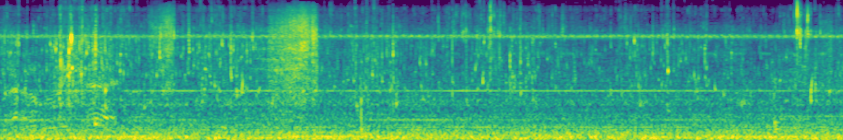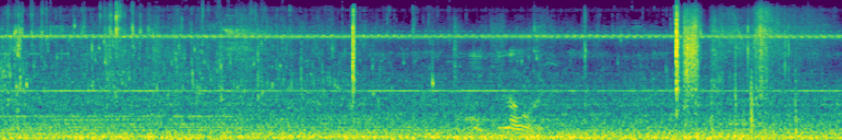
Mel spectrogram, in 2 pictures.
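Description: Steady low rumble of a fishing boat's surroundings on the water, with a faint steady high whine above it. A few sharp clicks stand out, and a faint voice is heard briefly near the start and again near the end.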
